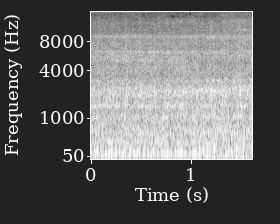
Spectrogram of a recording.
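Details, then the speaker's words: 1941 Chevy on rebuilt Carter W-1 carburetor, cold engine, unknown last run; steady fairly even deep idle, snappy, no clear knock, heavy smoke of unknown cause: smoky idle. "But yeah, it's a little smoky, but actually sounds like it's running a little better than it was before. And she was cold, so I don't know what this thing's gonna do. That's pretty snappy. I don't know what all that smoke is about,"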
